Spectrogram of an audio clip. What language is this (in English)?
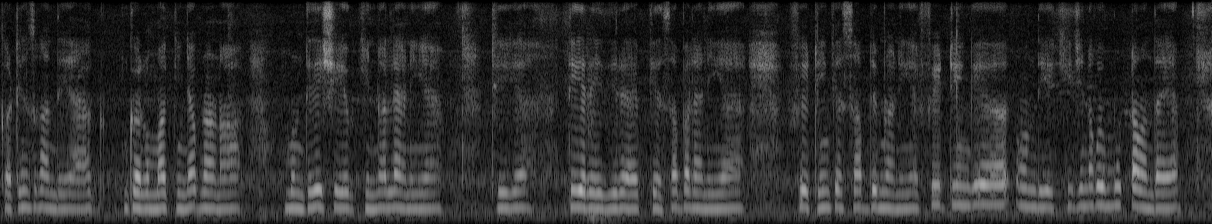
Dogri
